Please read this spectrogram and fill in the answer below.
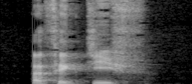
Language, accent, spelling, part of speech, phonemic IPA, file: French, France, affectif, adjective, /a.fɛk.tif/, LL-Q150 (fra)-affectif.wav
- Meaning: emotional, affective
